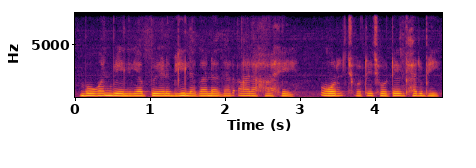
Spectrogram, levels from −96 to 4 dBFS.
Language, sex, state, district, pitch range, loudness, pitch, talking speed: Hindi, female, Madhya Pradesh, Bhopal, 185-205 Hz, -16 LUFS, 195 Hz, 170 wpm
